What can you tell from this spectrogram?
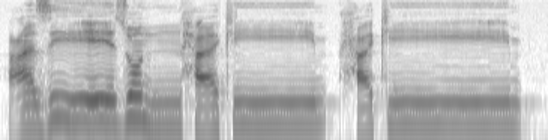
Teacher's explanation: اینجا تنوین اظهار میشه چرا که بعدش ها آمده و ها از حروف اظهار هست.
